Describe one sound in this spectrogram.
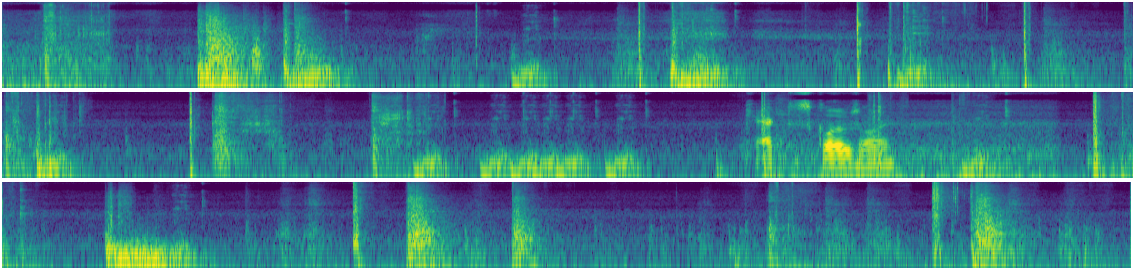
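Heavy thuds of bodies slamming onto a wrestling mat ring out again and again.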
